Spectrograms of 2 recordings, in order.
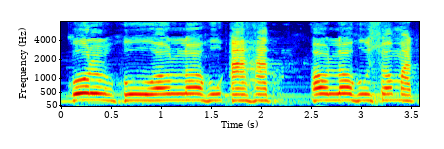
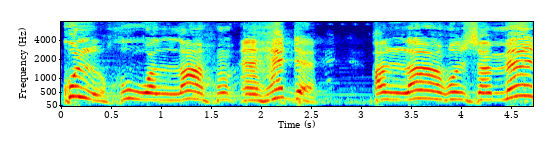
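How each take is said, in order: First: It is recited in a plain local accent. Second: It is recited in an Arabic-style accent. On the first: The speaker calls it wrong. "Saya bacanya begini" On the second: The speaker calls it right.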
